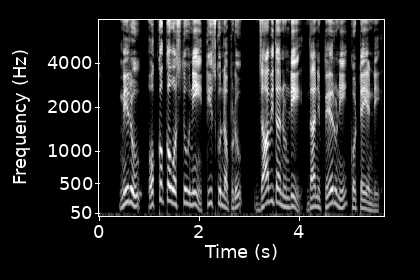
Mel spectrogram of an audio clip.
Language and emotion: Telugu, neutral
